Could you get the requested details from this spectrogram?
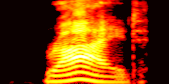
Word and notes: ride: British English

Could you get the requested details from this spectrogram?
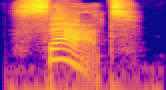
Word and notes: sat: American English

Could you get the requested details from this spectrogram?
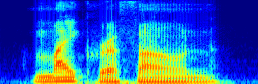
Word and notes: microphone: American English

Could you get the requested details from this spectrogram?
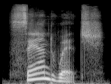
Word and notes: sandwich: American English

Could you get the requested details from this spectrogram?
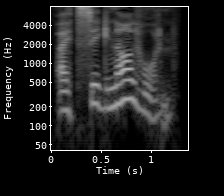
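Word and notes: air horn: Norwegian Nynorsk

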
